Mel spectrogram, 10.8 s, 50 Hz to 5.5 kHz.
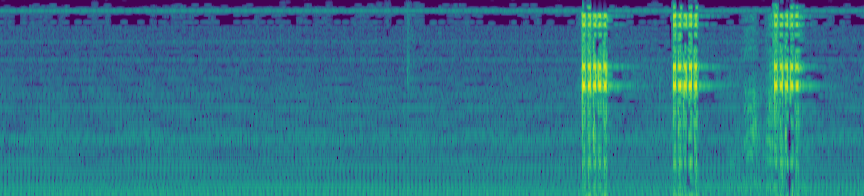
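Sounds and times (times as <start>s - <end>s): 
phone ringtone of bright electronic trills: 7.3s - 7.8s, 8.4s - 9.0s, 9.6s - 10.3s
faint murmur: 9.0s - 10.2s.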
